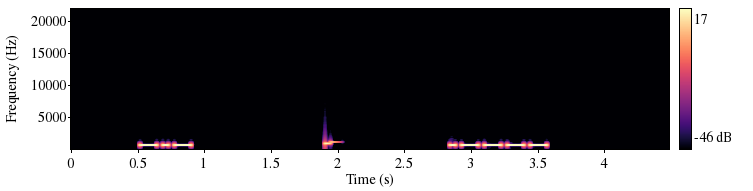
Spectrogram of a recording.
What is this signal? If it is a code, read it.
Morse code, heard as a keyed tone, about 27 wpm, 700 Hz. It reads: K 1
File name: Single-Letter-Number-28wpm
